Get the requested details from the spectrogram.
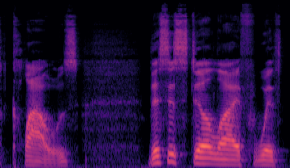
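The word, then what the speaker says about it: Claesz: Peter Clos. It's not not I always used to say Peter Claus, but it's Claus.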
